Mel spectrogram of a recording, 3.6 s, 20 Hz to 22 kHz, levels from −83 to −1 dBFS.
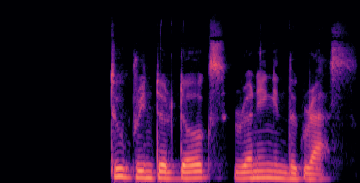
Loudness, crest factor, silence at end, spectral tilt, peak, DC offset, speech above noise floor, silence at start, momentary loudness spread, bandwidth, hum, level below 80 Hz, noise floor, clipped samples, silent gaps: -26 LUFS; 16 dB; 0.1 s; -6 dB/octave; -10 dBFS; under 0.1%; over 65 dB; 1.1 s; 5 LU; 13 kHz; none; -64 dBFS; under -90 dBFS; under 0.1%; none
